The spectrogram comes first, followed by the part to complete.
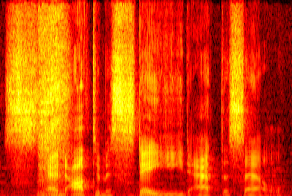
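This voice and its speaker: Bright-voiced man reading aloud deadpan. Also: mid-range voice, takes it slowly, vocal fry, soft background music. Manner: reads deadpan, breaks into laughter. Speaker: podcast co-host reading fanfiction aloud. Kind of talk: comedic dramatic reading.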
